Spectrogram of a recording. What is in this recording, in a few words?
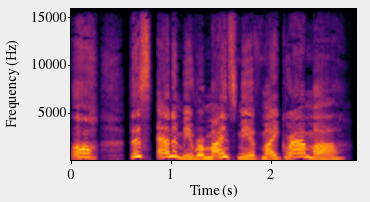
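Voice encounter fear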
